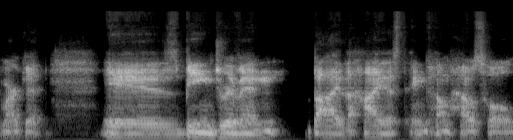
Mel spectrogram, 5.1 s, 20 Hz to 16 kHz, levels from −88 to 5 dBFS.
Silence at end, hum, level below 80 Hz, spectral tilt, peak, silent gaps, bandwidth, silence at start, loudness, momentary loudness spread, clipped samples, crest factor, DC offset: 0 s; none; -50 dBFS; -5 dB/octave; -4 dBFS; none; 12.5 kHz; 0 s; -22 LUFS; 15 LU; under 0.1%; 20 dB; under 0.1%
